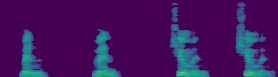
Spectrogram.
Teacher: we have the example human uh m is a viaval sound while I use both my lips I also start to lift my tongue for the n and it would sound like men men men if I try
